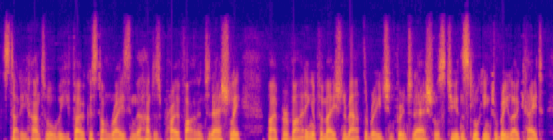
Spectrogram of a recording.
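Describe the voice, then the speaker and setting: A man's voice: low voice, rapid-fire, a bit bright, breathy edge, no room sound, lo-fi sound. An Australian man reading a scripted news bulletin on the radio. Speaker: radio newsreader.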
